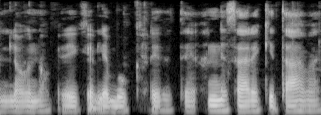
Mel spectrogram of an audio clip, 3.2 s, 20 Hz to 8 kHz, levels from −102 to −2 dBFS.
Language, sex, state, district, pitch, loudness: Hindi, male, Jharkhand, Sahebganj, 95 Hz, -24 LUFS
